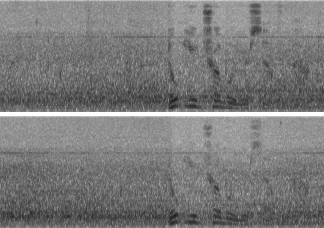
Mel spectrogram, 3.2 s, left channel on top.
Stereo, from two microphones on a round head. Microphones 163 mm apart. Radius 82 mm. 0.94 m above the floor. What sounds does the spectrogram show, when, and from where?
1.7 s a man speaking: 75° left (ahead or behind)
